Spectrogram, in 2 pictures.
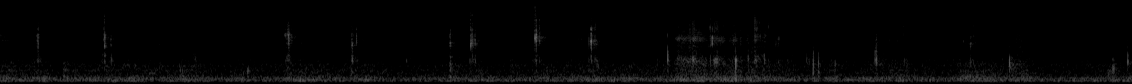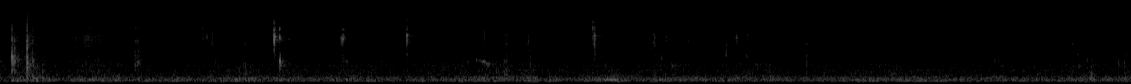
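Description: A person chewing and biting food close to the microphone, with many small sharp crunches and mouth clicks scattered irregularly. Near the end he bites into a grilled chicken leg.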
